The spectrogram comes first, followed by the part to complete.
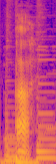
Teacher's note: En la segunda sílaba empiezas a pronunciar la palabra con una N y luego con la vocal schwa, la vocal débil, A, que no es A, ni E, ni O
